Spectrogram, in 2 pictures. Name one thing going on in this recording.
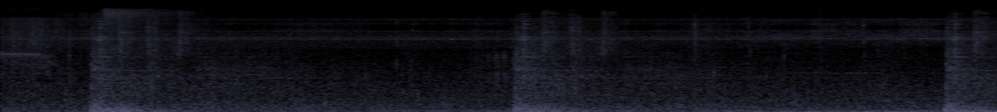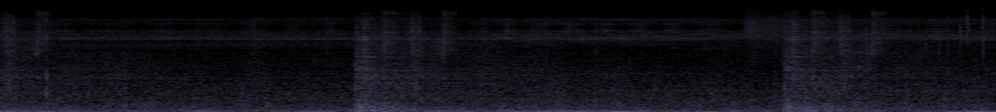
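Soft footsteps creep over wet ground and gravel.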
